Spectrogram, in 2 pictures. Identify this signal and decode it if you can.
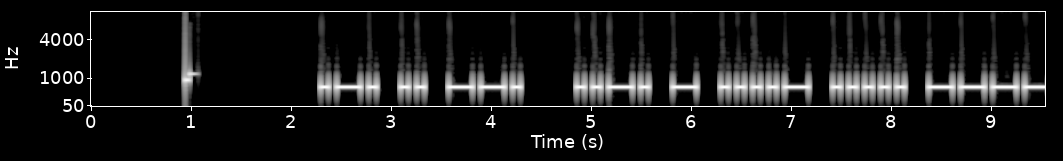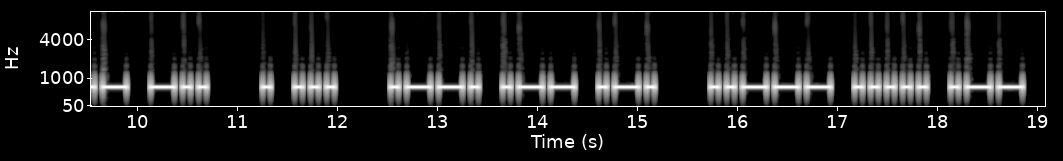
Morse code, heard as a keyed tone, about 15 wpm, 700 Hz. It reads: RIG FT450D ES PWR 25W
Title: Practice QSO - Exchange 2 - Info - 15wpm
